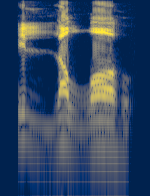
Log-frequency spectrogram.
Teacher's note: اللہ کے لام کو موٹا پڑھیں گے، اس کے اوپر کھڑی زبر بھی ہے، 1 الف کے برابر کھینچ کر پڑھیں گے۔ لام کو موٹا اس لیے پڑھنا ہے کیونکہ پیچھے زبر ہے۔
